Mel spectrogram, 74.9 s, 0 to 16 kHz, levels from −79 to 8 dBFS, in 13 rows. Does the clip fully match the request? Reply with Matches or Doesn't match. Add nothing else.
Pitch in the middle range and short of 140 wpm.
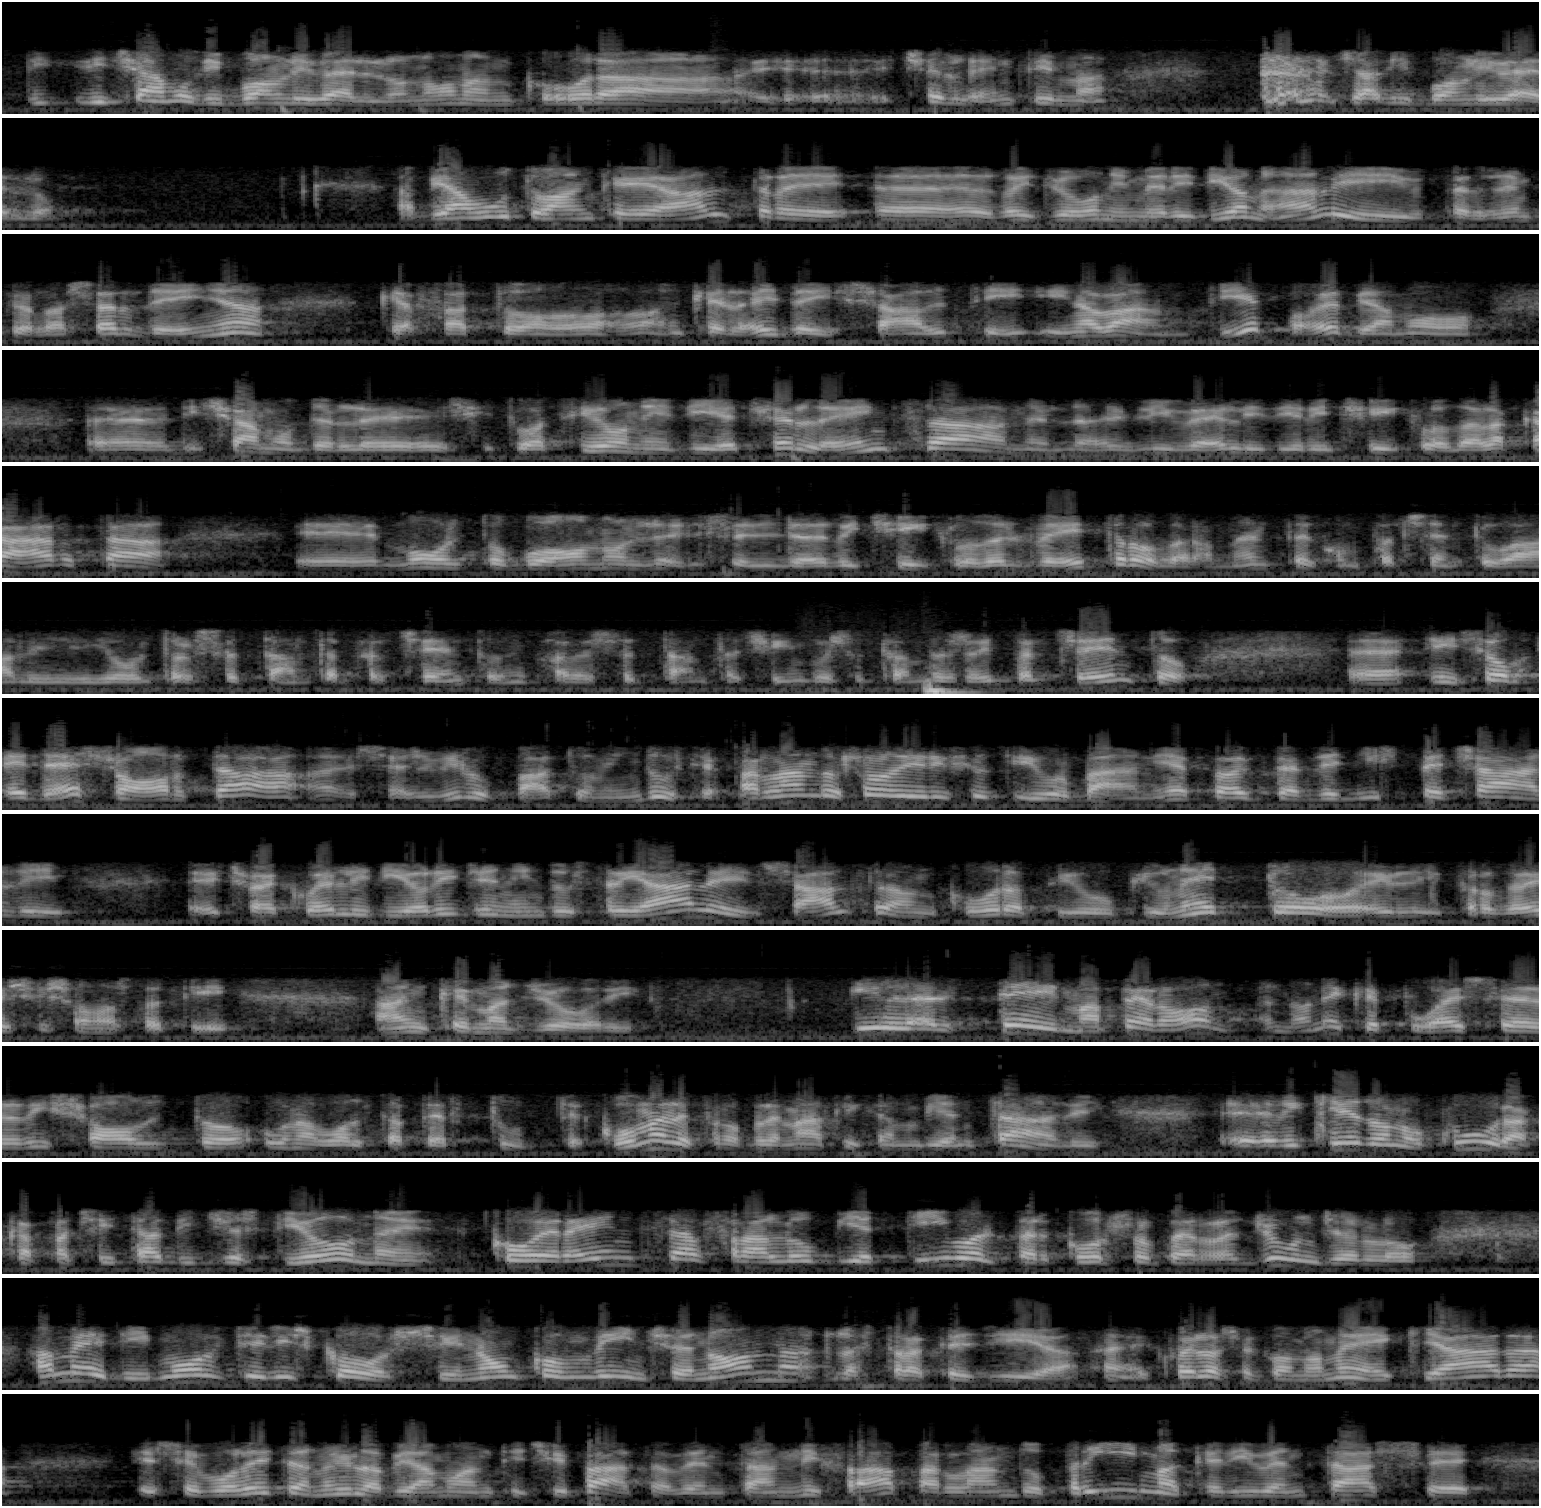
Matches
